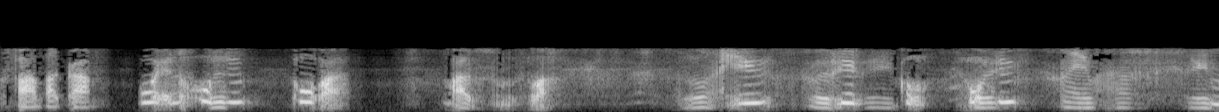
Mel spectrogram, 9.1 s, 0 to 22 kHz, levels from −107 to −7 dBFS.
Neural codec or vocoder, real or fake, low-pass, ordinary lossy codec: autoencoder, 44.1 kHz, a latent of 192 numbers a frame, MeloTTS; fake; 3.6 kHz; AAC, 16 kbps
